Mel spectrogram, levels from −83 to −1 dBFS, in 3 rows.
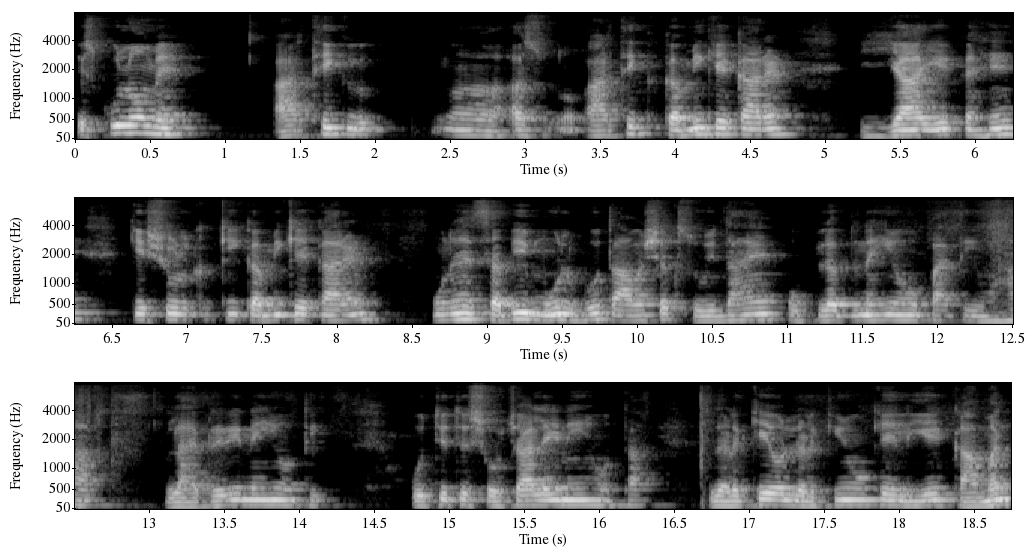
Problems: none marked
